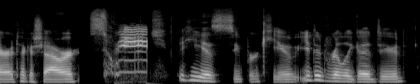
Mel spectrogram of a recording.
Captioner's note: meow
